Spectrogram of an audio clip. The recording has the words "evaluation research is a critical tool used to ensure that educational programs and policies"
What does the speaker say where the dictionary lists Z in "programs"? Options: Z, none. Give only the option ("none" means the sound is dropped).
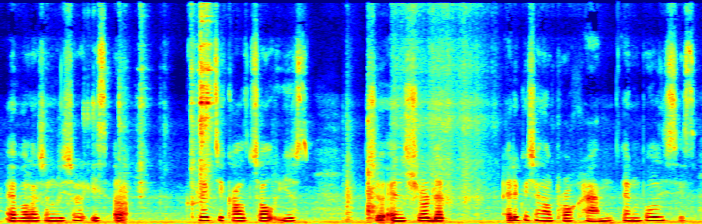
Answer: none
